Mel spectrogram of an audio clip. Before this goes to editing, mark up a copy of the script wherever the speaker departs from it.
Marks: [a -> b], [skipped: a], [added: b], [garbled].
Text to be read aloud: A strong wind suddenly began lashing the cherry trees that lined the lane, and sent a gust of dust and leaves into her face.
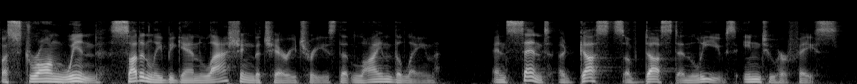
A strong wind suddenly began lashing the cherry trees that lined the lane, and sent a [gust -> gusts] of dust and leaves into her face.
